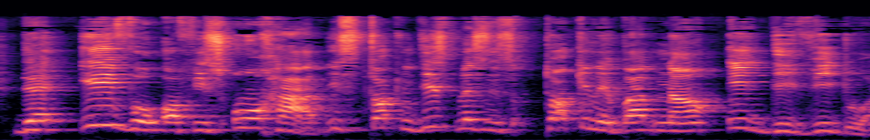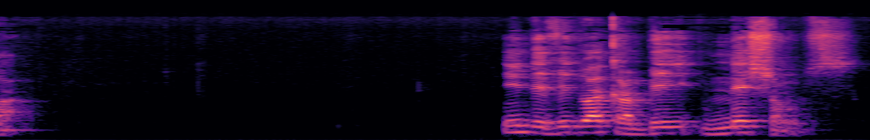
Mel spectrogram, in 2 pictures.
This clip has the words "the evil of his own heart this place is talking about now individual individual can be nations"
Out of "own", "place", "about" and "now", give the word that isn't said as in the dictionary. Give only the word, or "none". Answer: none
